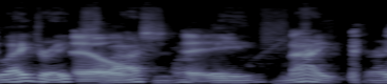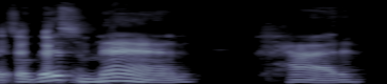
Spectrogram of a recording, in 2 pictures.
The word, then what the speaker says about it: Eli Drake: it you said it you said it right Eli Drake night so this man had Percy Pringle Paul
